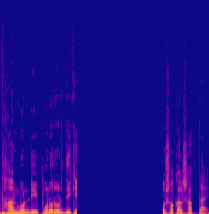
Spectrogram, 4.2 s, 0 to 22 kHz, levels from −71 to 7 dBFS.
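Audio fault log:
1.53–3.25 s, audio dropout to silence: The speech cuts off abruptly and returns just as suddenly after about 1.72 s. The gap is silent. Even the room tone and background hiss vanish, so the break sounds like a hole rather than a pause. The likely cause is a lost input, such as a dropped connection or an accidental mute, while the recorder kept writing silence. Anything spoken during that stretch is gone.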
